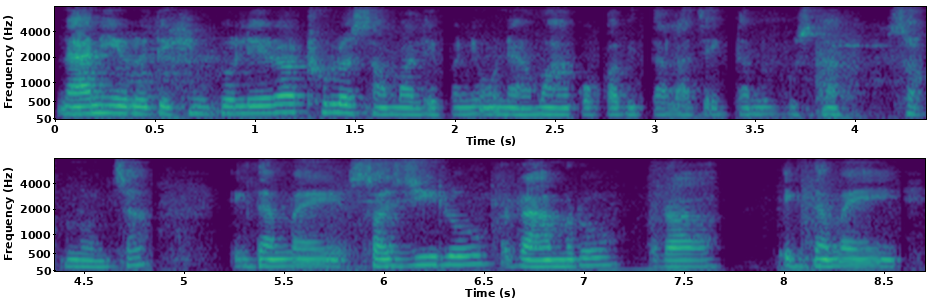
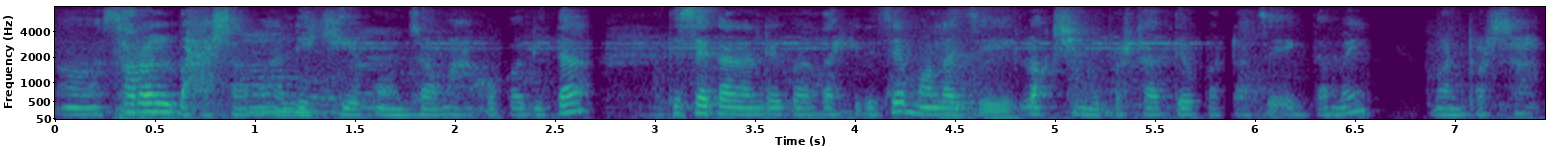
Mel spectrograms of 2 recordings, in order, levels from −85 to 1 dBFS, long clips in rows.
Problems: background sounds at intervals, background conversations at intervals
